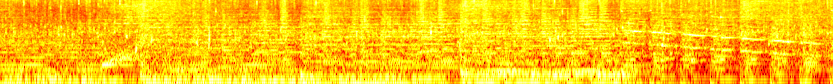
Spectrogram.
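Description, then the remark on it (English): A loud, steady actor spotlight theme music cue plays throughout, its sound smeared and gurgling through a water filter effect, with a wobbly muffled filter giving it a bubbly, submerged quality and no voices over it. “But, like, put, like, a shitty water filter over it.”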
